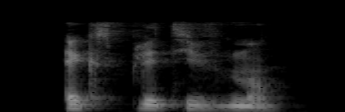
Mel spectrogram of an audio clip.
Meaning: expletively
- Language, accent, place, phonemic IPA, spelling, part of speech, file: French, France, Lyon, /ɛk.sple.tiv.mɑ̃/, explétivement, adverb, LL-Q150 (fra)-explétivement.wav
